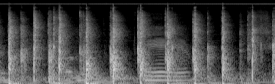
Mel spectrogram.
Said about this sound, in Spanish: Wow. Aplauso, por favor.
